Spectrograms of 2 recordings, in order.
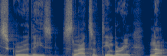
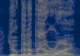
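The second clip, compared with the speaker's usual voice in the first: much higher, put-on voice; dismissive reassurance. Friend brushing off donkey's fear, high put-on voice. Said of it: "He's like".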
